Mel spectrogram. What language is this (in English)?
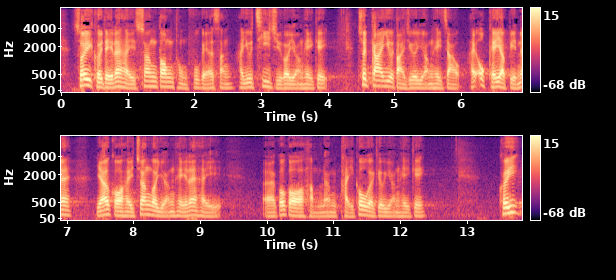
Cantonese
